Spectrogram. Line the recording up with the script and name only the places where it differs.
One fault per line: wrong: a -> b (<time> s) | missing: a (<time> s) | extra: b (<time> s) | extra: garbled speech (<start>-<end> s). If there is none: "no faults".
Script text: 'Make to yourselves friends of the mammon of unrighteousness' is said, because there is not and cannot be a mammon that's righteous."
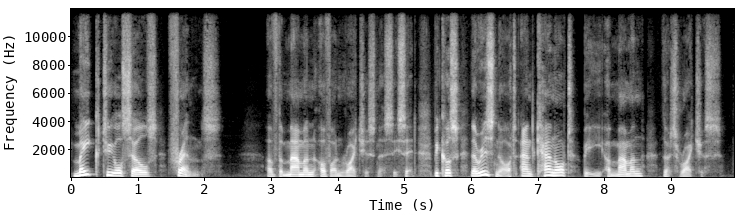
wrong: is -> he (4.8 s)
